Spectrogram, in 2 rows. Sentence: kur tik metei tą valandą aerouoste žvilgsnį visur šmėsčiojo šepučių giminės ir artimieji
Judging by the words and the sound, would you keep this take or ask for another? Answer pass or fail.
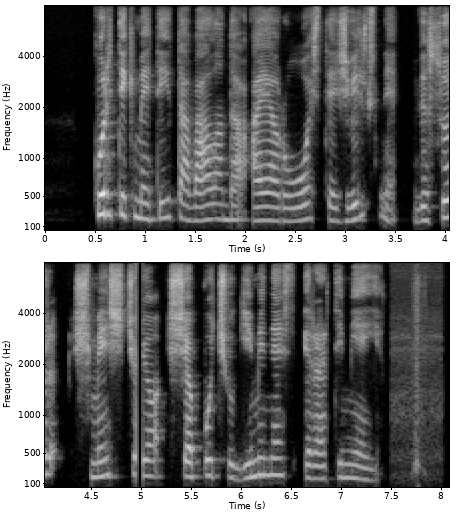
fail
